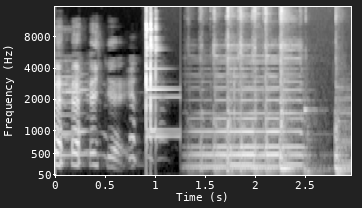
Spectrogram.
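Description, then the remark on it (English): A single bright clink of glasses raised in a toast, with a short high ringing tail, set between bursts of voices before and after it. “Cheers. Ch- ching ching. Is it this?”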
